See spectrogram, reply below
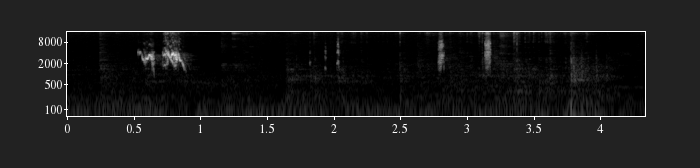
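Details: Happy budgerigar chirping: a pair of loud, bright, quick chirps near the start, followed by faint clicks and soft ticking in a quiet room.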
